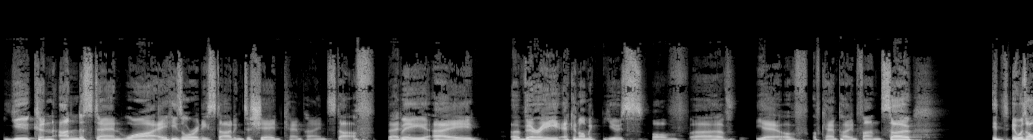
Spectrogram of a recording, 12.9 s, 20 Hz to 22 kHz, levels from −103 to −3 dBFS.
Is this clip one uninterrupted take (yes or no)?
no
